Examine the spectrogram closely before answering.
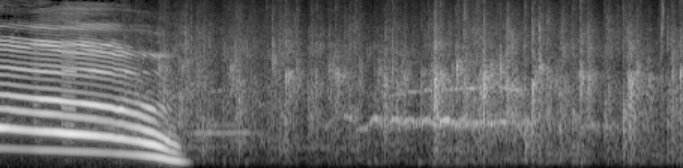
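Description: A gliding tone sweeps downward and fades, then a studio audience breaks into steady, fairly loud applause that continues to the end, dense clapping with no single claps standing out.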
